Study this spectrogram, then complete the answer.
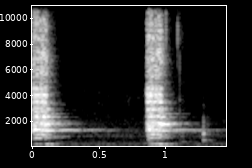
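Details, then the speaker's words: Bicycle wheel spinning in a truing stand with the calipers turned in: short scraping swish once per turn at one spot as the rim hits the caliper, usually meaning one or two spokes are out of tension relative to the rest. "that little scrapey sound that means that the wheel the rim is hitting the caliper at one spot that usually will mean that one or two spokes are not in the correct tension in relationship to the other spokes"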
